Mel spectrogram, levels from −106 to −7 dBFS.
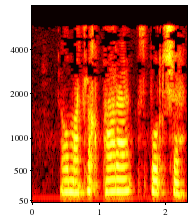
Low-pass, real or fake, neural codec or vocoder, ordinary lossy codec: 7.2 kHz; real; none; MP3, 24 kbps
